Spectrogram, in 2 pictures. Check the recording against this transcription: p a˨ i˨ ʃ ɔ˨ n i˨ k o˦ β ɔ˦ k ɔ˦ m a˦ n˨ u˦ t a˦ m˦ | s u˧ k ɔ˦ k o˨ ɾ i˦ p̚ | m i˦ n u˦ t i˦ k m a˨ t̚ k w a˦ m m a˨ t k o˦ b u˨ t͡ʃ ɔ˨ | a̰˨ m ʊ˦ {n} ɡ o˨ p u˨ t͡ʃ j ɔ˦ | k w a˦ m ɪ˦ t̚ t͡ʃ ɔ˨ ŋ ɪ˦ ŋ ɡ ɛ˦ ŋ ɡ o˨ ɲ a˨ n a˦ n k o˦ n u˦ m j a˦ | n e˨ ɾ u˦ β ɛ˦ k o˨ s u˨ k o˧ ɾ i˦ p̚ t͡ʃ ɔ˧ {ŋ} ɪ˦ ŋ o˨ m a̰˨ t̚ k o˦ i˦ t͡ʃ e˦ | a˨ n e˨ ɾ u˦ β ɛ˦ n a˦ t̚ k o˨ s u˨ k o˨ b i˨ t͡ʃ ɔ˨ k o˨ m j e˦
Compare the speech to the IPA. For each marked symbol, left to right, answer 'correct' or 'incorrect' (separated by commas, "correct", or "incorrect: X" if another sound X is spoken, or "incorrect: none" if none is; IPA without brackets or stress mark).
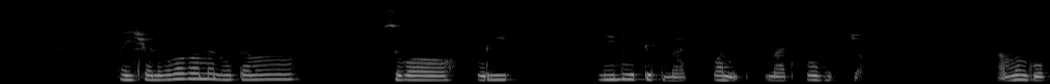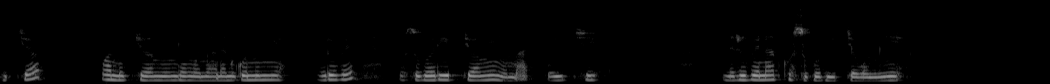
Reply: incorrect: ŋ, correct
